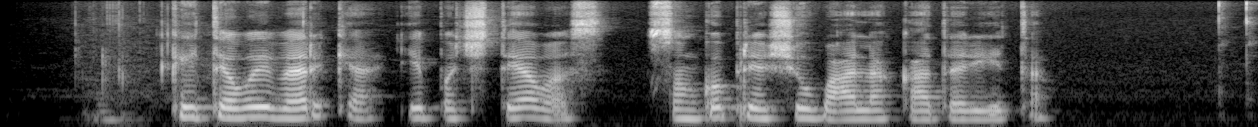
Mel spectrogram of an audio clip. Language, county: Lithuanian, Kaunas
